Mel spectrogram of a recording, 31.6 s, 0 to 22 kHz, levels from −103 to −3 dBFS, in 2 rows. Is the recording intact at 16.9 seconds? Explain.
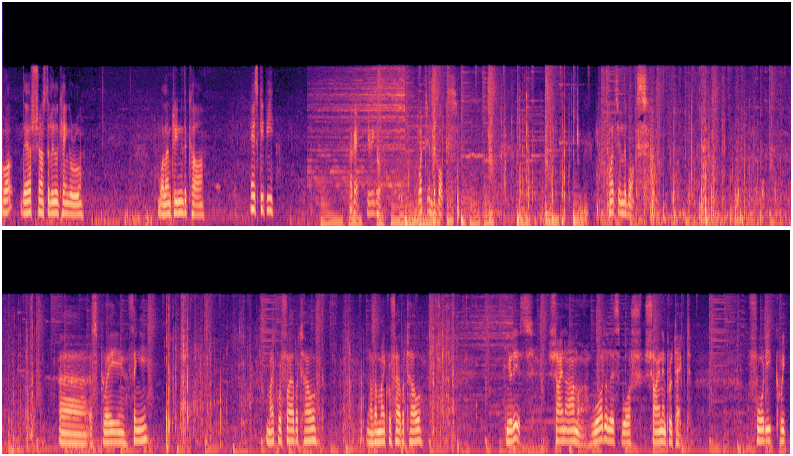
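Yes, at 16.9 seconds the audio runs intact, with no dropout, click, distortion or other fault to be heard at that point.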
